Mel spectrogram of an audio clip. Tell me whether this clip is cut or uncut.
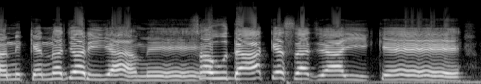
cut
